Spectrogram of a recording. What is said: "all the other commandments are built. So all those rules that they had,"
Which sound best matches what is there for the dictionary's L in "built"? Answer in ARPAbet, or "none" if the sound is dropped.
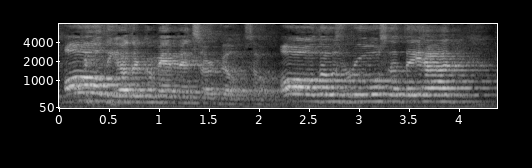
L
